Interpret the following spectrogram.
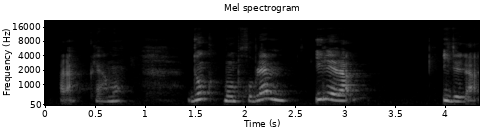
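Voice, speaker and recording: A somewhat breathy female voice, moderately paced, with ordinary pitch variation. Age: 20s. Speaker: vlogger. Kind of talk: personal vlog monologue.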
